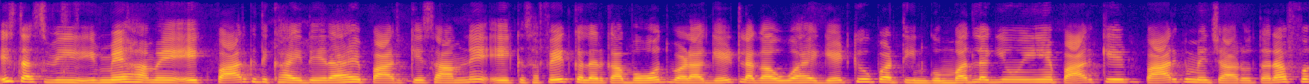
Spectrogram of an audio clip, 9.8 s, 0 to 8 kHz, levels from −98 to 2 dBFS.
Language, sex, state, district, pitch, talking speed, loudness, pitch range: Hindi, female, Bihar, Vaishali, 210 Hz, 225 wpm, -17 LUFS, 195-230 Hz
